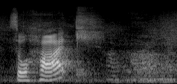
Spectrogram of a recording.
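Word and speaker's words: ha7lh: So how you pronounce the L-H is you put your tongue to the roof of your mouth and you blow. So can everyone do that? There you go. So hot, hot.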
